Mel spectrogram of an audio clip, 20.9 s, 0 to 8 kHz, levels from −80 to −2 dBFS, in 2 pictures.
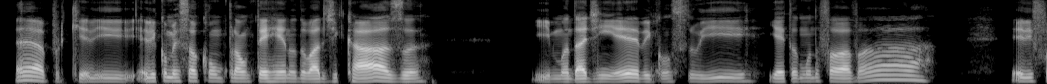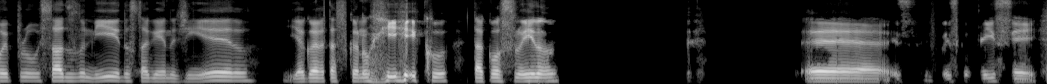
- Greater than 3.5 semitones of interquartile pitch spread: No, narrow, 2.4 semitones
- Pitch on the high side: No, low, 115 Hz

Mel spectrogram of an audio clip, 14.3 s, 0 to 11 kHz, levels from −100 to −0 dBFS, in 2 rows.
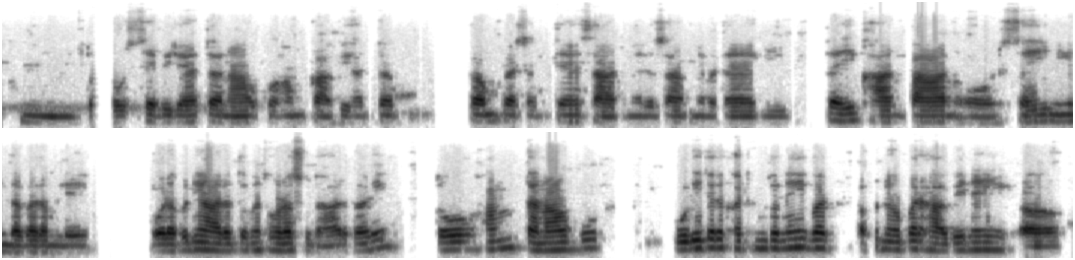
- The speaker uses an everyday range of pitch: No, wide, 7.2 semitones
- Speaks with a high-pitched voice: No, medium, 140 Hz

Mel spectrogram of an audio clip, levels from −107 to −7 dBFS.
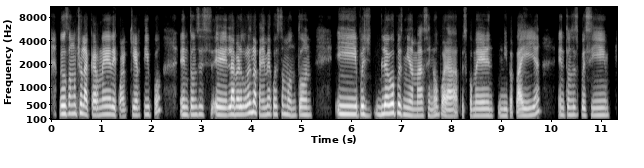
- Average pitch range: No, narrow, 2.2 semitones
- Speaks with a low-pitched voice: No, high, 215 Hz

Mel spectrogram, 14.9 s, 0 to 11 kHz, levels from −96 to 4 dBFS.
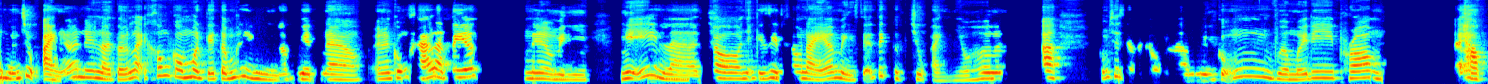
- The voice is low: No, high, 230 Hz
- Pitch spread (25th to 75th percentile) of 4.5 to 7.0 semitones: Yes, average, 4.8 semitones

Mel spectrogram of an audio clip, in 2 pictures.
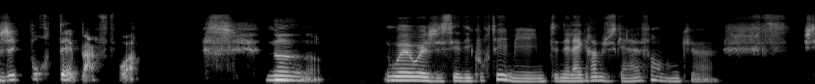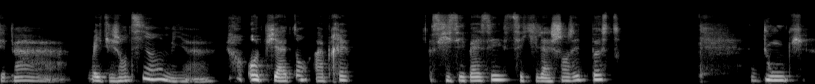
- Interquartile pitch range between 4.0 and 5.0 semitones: Yes, average, 4.6 semitones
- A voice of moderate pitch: Yes, medium, 175 Hz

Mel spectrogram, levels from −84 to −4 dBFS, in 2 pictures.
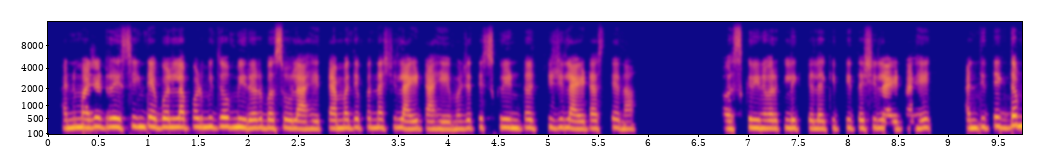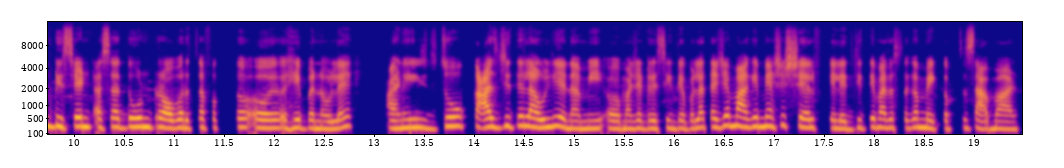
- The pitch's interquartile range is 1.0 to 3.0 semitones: Yes, average, 2.7 semitones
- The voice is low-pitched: No, high, 230 Hz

